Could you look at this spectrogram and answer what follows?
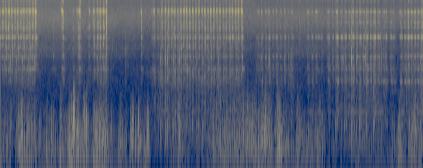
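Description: Small hand file rasping on a rusty steel part clamped in a vise, in repeated short back-and-forth strokes.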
